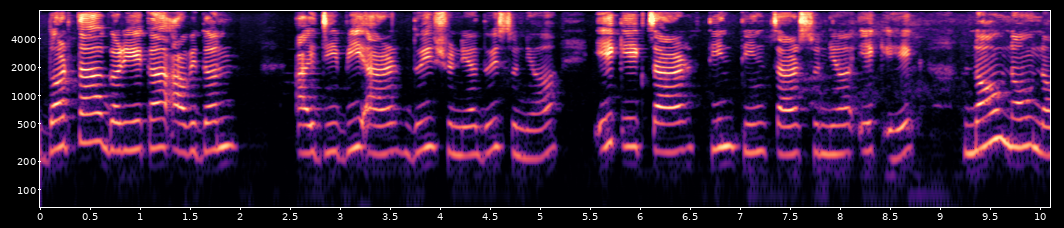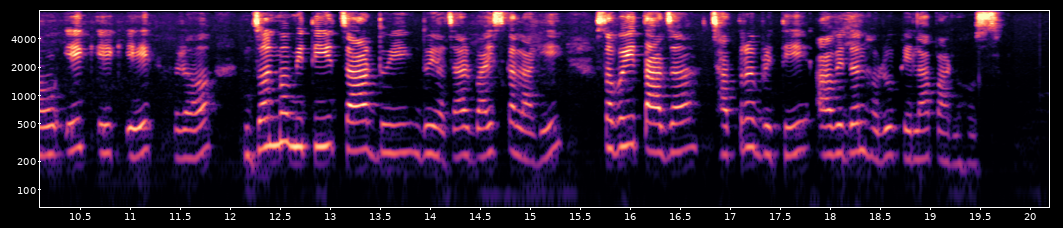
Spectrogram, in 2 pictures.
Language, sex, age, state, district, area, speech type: Nepali, female, 60+, West Bengal, Kalimpong, rural, read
